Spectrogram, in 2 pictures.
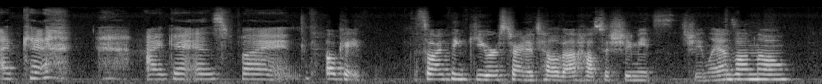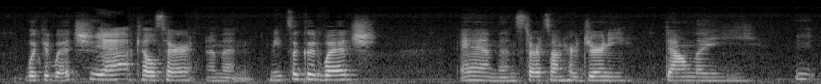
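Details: Adult woman speaking, with a brief second voice; ordinary conversational speech.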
